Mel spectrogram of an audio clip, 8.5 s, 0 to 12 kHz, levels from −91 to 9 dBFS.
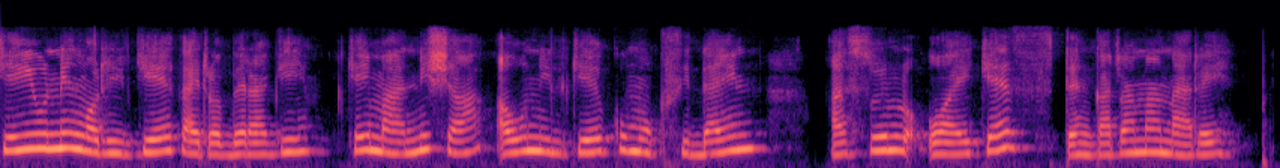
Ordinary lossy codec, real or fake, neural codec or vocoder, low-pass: Opus, 64 kbps; fake; codec, 16 kHz, 4.8 kbps, FACodec; 7.2 kHz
